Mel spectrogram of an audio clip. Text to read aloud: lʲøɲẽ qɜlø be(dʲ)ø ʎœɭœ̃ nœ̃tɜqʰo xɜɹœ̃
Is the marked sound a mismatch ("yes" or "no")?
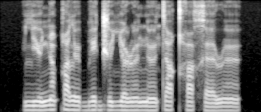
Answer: yes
